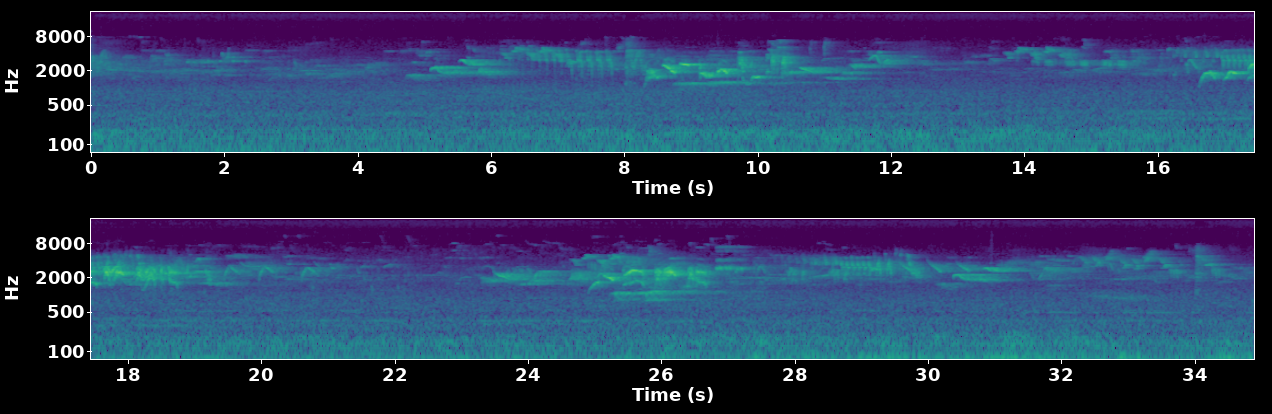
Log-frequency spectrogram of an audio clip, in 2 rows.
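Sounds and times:
songbirds singing in evening UK countryside woodland: 0:00.0 - 0:34.8.

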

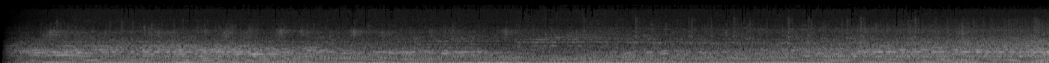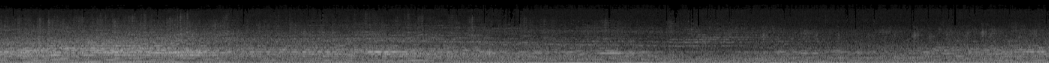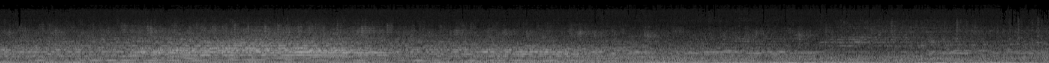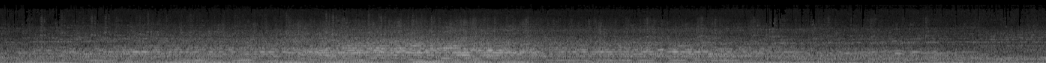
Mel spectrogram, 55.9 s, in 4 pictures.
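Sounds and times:
horror drone: 0:00.1 - 0:55.9.

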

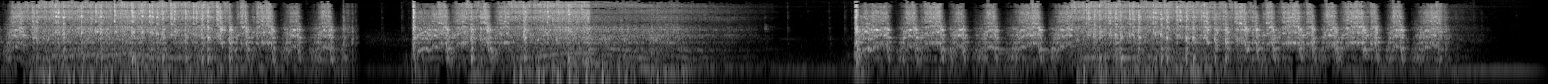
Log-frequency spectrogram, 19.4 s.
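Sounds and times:
car with weak battery attempting to start and sputtering: 0:00.1 - 0:18.9.

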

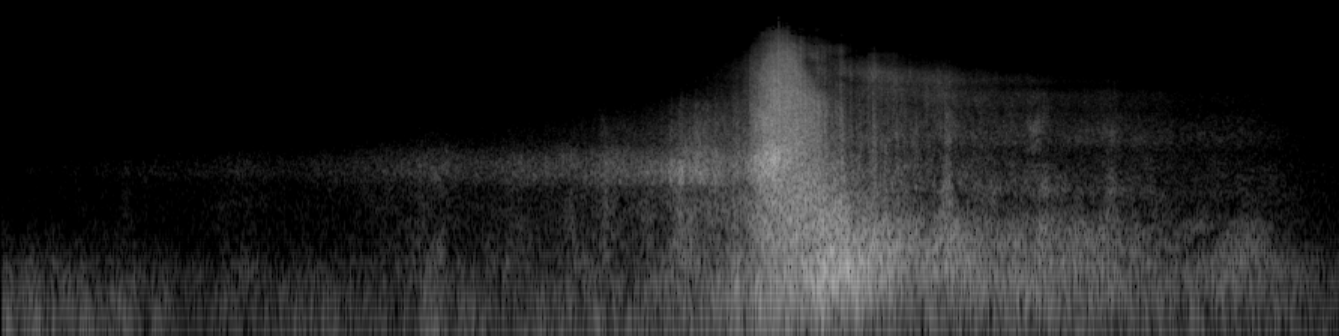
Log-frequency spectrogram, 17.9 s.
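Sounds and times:
FA-18 Hornet jet passing: 0:05.4 - 0:17.5.

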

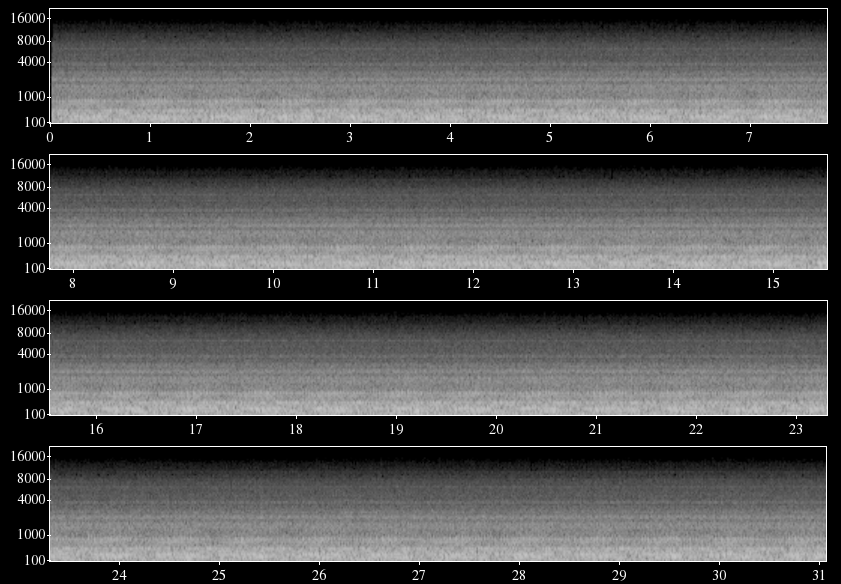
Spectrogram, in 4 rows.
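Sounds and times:
industrial fan motor running: 0:00.0 - 0:31.0.

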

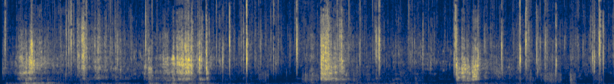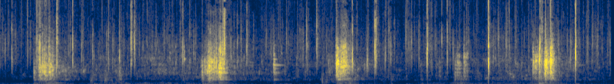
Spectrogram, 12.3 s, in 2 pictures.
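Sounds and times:
shovel scraping underwater during maintenance work: 0:00.0 - 0:12.2.

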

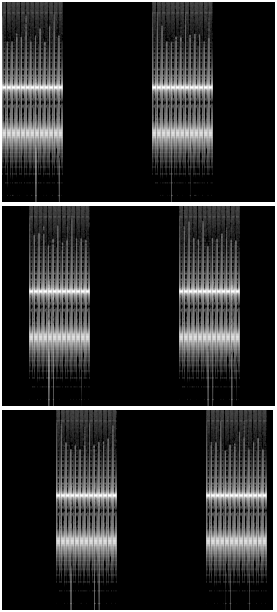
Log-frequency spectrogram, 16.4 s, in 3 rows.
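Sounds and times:
cell phone ringtone: 0:00.0 - 0:01.2, 0:03.0 - 0:04.2, 0:06.0 - 0:07.2, 0:09.0 - 0:10.2, 0:12.0 - 0:13.2, 0:15.0 - 0:16.2.

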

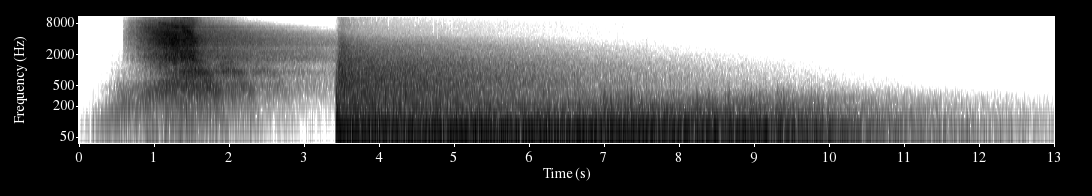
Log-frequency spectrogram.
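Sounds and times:
missile whoosh: 0:00.7 - 0:04.3
missile explosion: 0:00.7 - 0:10.2.

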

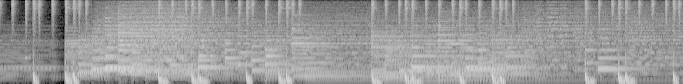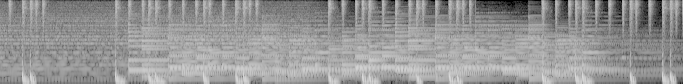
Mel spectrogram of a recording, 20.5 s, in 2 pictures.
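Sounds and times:
beat loop: 0:00.0 - 0:01.4, 0:02.4 - 0:04.6, 0:05.6 - 0:07.8, 0:08.8 - 0:11.0, 0:12.0 - 0:14.2, 0:15.2 - 0:17.3, 0:18.4 - 0:20.4
piano loop: 0:00.0 - 0:20.4
strings loop: 0:00.0 - 0:20.4.

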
